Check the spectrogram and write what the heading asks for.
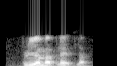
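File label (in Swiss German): "bluemablattla", Alsatian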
